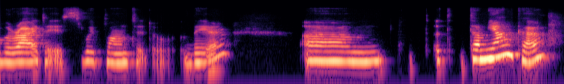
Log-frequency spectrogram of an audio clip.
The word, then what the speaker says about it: Tamyanka: we planted there um tamyanka that's how we pronounce it in bulgaria tamiyanka uh is a choice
